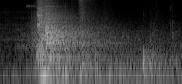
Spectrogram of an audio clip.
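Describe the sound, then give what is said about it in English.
A door swings shut with a broad, heavy thud that fades slowly into a low rumble, and a small faint click comes a moment later. “As I let go and the door slowly closes”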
